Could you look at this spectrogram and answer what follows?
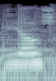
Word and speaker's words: EOS: we work out at eo's gym i don't even know if i'm saying it right it's eos fitness like yo but i i don't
